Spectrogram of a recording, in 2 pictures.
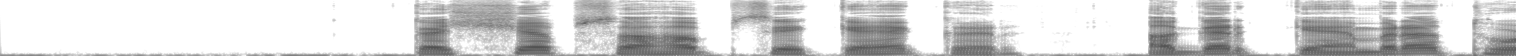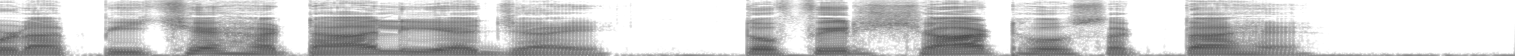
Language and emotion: Punjabi, neutral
